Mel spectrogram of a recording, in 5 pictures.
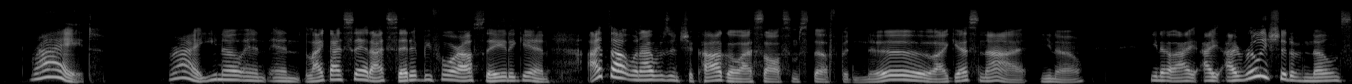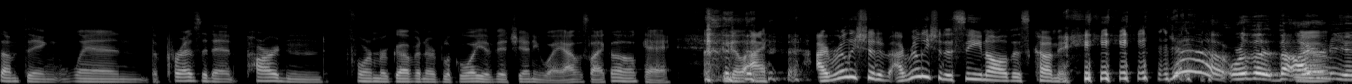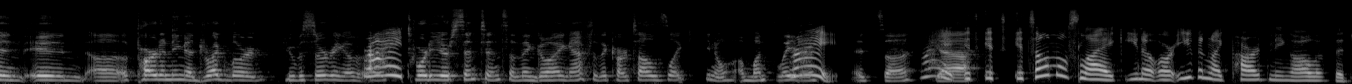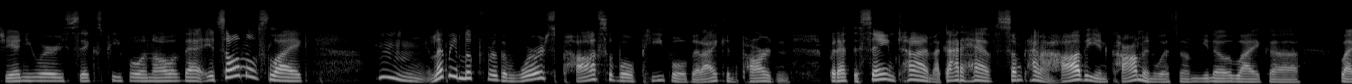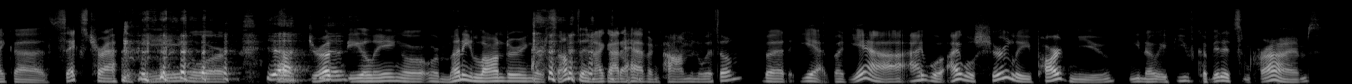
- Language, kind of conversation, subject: English, unstructured, Why do some people believe that politics is full of corruption?
- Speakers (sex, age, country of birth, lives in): female, 45-49, United States, United States; female, 55-59, United States, United States
- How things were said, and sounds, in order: drawn out: "no"; laugh; laughing while speaking: "coming"; chuckle; laugh; laughing while speaking: "Yeah"; laugh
